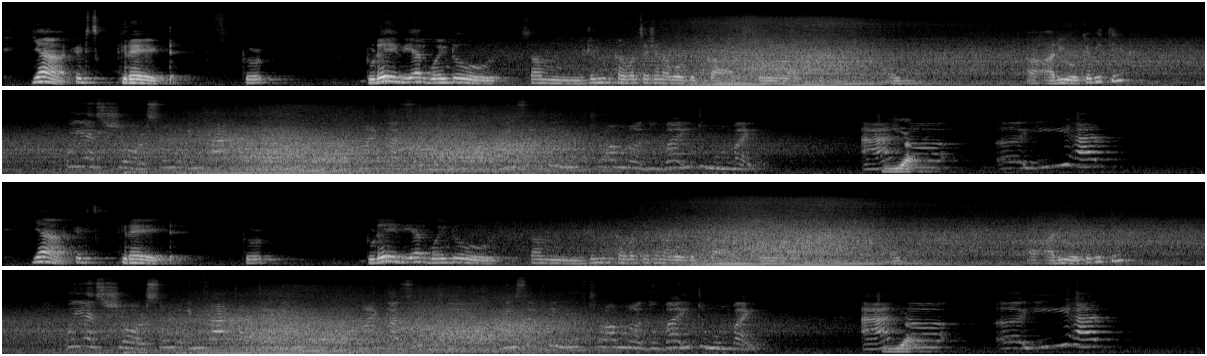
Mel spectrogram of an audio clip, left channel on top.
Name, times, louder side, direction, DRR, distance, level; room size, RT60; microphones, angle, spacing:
voice 1, 0.3-1.8 2.4-2.7 3.6-5.0 5.3-8.0 8.8-9.2 10.2-11.3 20.8-21.2, left 5 dB, 70° left, 0.4 m, -25 dB
sound 1, 4.5-19.9, left 1 dB, ahead, 0.5 m, -33 dB
voice 2, 12.6-15.1 15.6-19.6 20.6-21.5 22.0-23.0, right 3 dB, 20° right, 0.8 m, -35 dB
7.3 x 6.3 x 6.6 m
head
